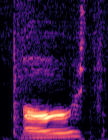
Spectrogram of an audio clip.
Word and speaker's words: Irth: allers now remember it's earth like birth the B is silent because the B is for bias so I are you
